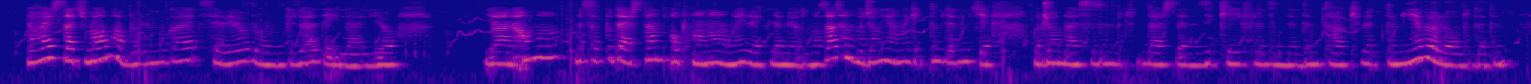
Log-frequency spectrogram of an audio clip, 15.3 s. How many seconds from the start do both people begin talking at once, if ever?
none

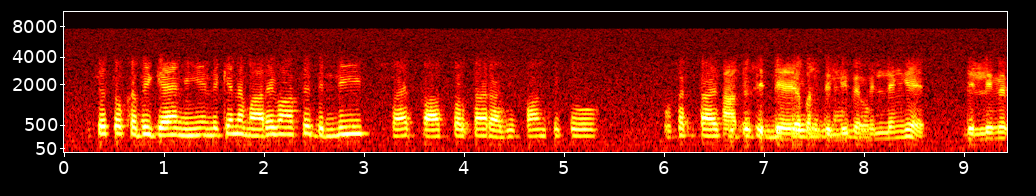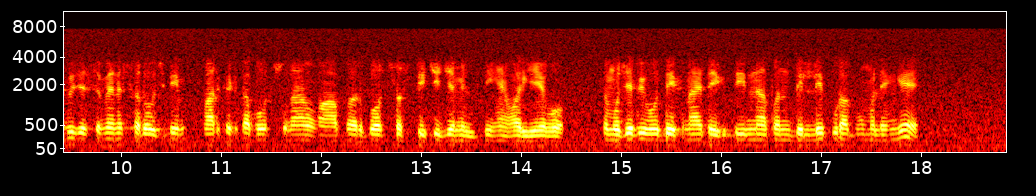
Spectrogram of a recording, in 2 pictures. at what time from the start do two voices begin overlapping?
6.6 s

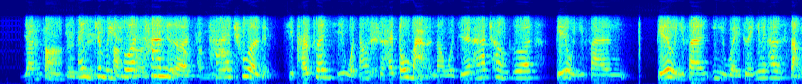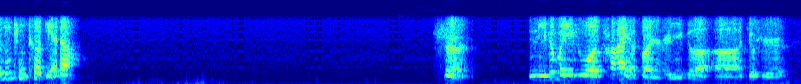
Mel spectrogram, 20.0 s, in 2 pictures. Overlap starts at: 0.6 s

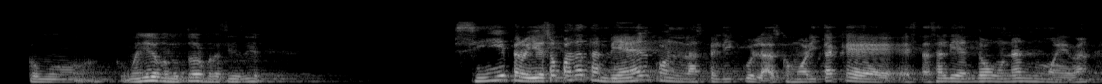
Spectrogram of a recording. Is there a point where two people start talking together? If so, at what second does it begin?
none

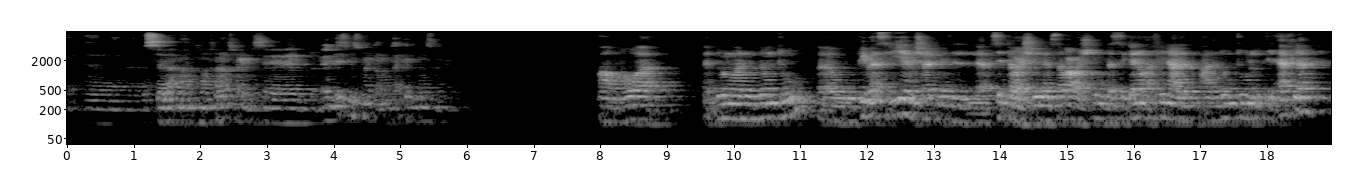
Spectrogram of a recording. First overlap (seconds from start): none

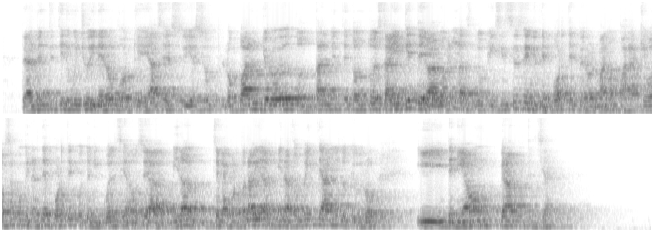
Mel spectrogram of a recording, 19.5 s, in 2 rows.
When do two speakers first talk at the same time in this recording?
none

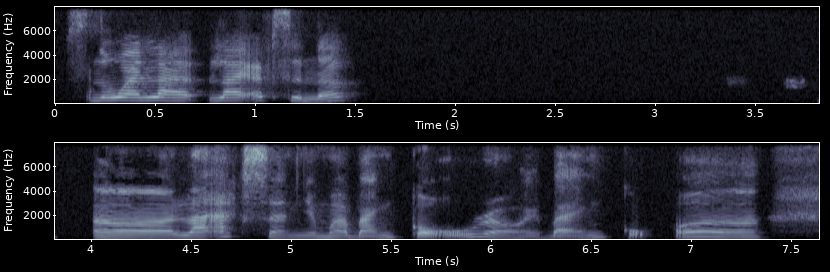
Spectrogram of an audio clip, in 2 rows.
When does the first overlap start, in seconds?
none

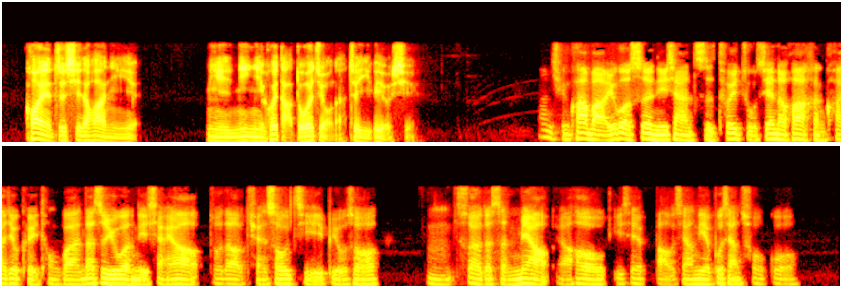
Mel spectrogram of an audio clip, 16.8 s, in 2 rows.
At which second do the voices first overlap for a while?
none

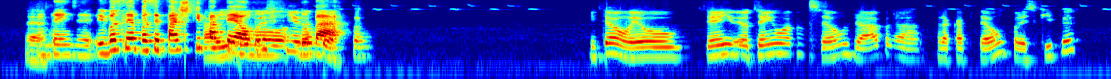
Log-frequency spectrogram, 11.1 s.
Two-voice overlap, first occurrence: 2.0 s

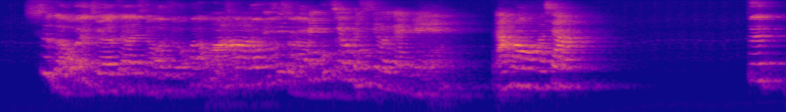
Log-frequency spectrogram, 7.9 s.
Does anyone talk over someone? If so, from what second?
2.0 s

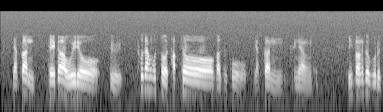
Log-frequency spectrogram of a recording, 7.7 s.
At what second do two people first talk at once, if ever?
none

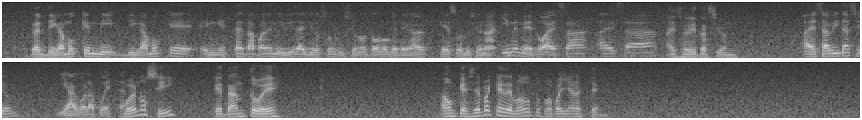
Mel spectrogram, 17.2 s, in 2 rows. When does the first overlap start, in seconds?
none

